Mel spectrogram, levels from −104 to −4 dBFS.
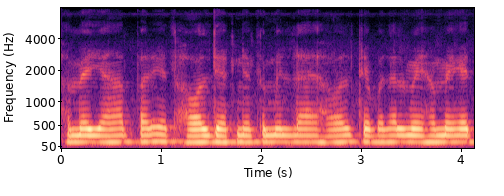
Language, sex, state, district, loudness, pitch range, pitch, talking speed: Hindi, male, Chandigarh, Chandigarh, -16 LUFS, 135-140 Hz, 140 Hz, 230 wpm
